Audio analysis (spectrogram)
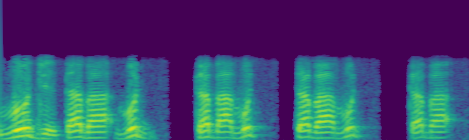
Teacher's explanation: مجتبہ کہیں گے تو مج ایسا کرنا پڑے گا تاکہ زبان اپنی جگہ پر آئے اور تا کو دوبارہ استعمال کرے. ورنہ زبان کی بیچ کا جو حصہ ہے وہ اوپر جیم کے لیے آپ نے لگا دیا اور وہ شدید حرف ہے جیم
